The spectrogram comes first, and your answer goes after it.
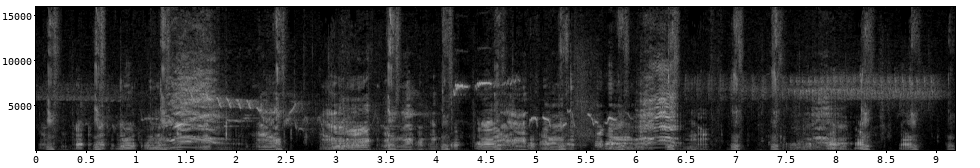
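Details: Pig grunting from a farm animal compilation: rough, low, throaty grunts in quick uneven bursts, repeated throughout with short pauses, some rising squeaky notes, no other clear sounds.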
